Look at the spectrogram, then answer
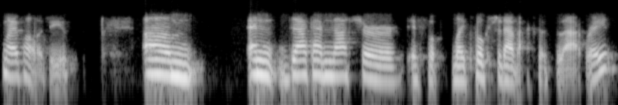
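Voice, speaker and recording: A woman's voice: medium pitch, lively intonation. A woman moderating an online panel in a chatty, loose way, thanking speakers and steering the talk. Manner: chatty, loose, with fillers and quick apologies. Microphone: video call. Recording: tinny phone-like video call audio.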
